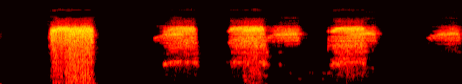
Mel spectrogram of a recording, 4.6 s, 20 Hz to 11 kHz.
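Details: Owl at a nest after a bird was delivered and eaten inside, 9 October 2011, 9:54 PM; one loud rasping screech followed by softer, shorter hoarse calls and brief squeaky notes.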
